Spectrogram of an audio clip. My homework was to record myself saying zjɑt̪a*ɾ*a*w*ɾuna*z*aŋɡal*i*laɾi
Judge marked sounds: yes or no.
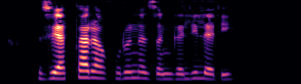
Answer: yes, no, yes, yes

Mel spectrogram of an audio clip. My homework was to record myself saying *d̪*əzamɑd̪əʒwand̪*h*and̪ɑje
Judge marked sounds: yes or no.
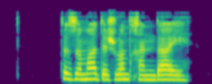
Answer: no, no

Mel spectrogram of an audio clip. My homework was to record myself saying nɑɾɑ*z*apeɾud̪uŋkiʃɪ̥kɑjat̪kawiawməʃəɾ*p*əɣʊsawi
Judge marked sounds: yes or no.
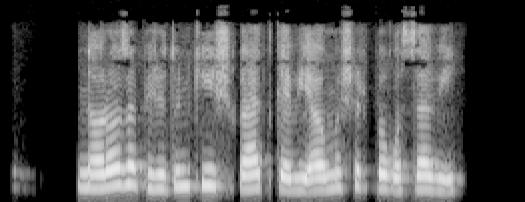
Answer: yes, yes

